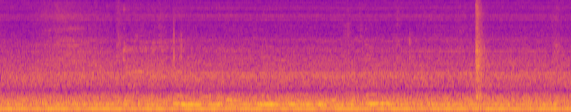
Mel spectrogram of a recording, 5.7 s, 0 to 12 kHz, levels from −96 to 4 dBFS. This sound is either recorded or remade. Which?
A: recorded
